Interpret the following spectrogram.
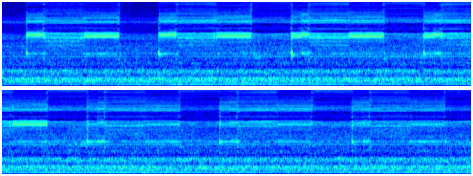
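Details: Failing hard drive with stuck heads (stiction): short high-pitched beeps in repeating bursts over faint whine, no normal spin-up; bearings also noisy.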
